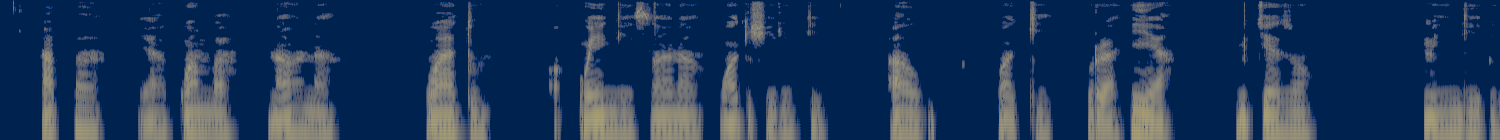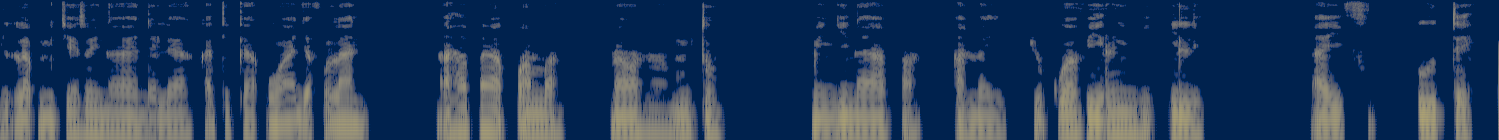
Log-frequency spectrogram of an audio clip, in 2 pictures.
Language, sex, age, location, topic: Swahili, female, 36-49, Nakuru, government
